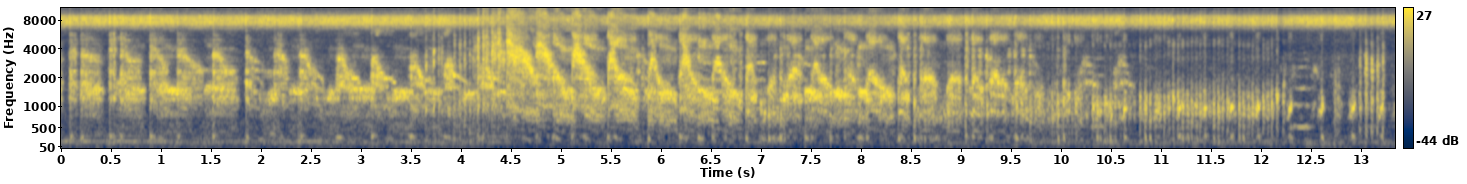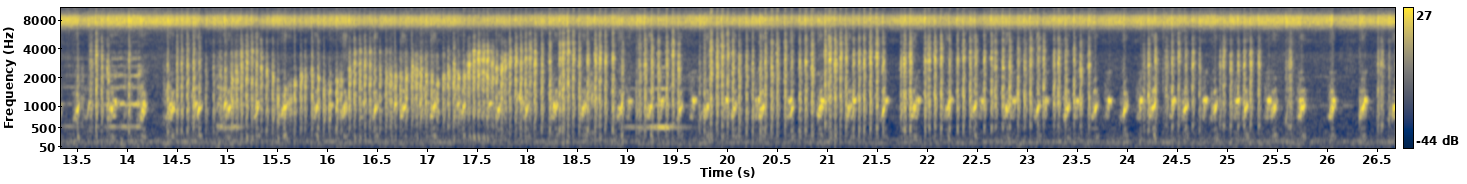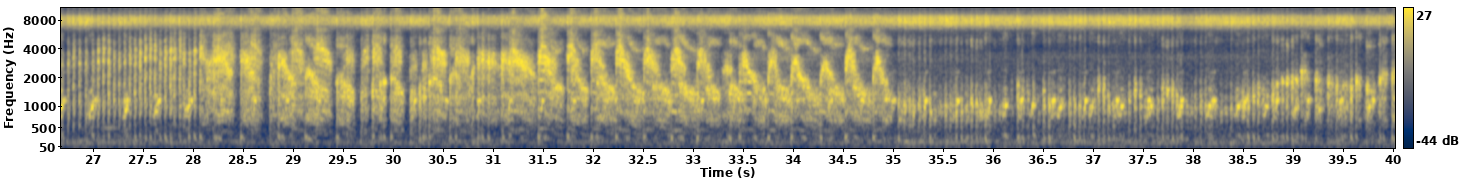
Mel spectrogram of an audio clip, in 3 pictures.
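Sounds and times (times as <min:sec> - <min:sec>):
birds croaking rapidly: 0:00.0 - 0:40.0
steady high hiss: 0:00.0 - 0:40.0.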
